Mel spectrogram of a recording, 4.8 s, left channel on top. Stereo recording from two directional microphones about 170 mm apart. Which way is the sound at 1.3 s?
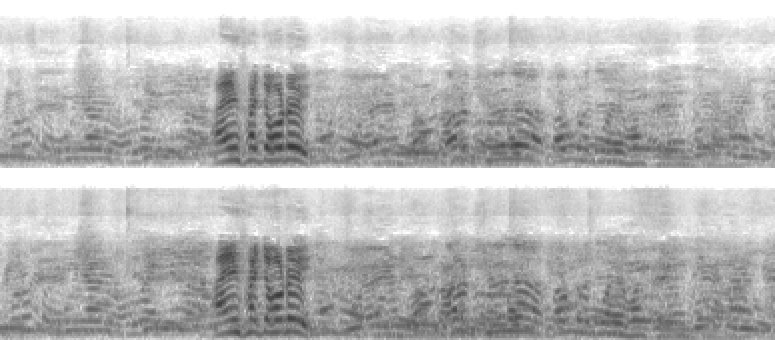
60° left (ahead or behind).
